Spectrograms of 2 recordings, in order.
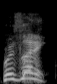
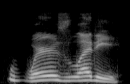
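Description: First: It is said in a Vince impression. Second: It is said in his normal voice.

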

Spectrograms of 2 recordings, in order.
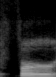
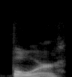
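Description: First: The vowel sounds like the one in 'fur'. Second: The vowel sounds like the one in 'door'. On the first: The speaker calls it wrong. "I say fur instead of four" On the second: The speaker calls it right. "instead of four"

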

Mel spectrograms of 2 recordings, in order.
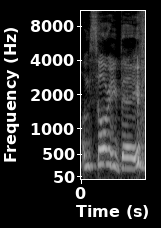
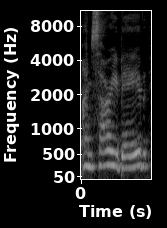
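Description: First: It is said in a put-on accent. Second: It is said in the speaker's own voice.

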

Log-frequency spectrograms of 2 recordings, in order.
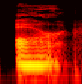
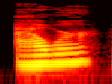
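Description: First: The word is said quickly, like the letter R. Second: The word is said fully, like 'hour'. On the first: "when you say it fast, sometimes it comes out as R" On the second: "that is pronounced our"

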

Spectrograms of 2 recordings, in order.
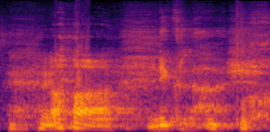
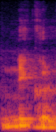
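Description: First: The final j is sounded as a consonant. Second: The final j is silent. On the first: This is how the name is said on a TV show. The speaker calls it wrong. "Have you guys seen Brooklyn Nine-Nine?" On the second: This is how the actor's name is really said. The speaker calls it right. "the bloody J there, though. Silent"

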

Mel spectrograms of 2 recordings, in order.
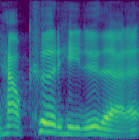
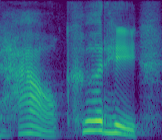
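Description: First: It sounds judging and accusing. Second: It sounds marveling and amazed.

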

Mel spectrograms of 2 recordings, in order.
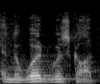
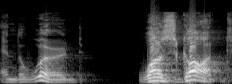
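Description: First: The word God has no special stress. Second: The word God is strongly stressed. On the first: "let me quote the entire verse again" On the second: "The Greek emphasis is like this"

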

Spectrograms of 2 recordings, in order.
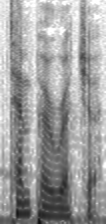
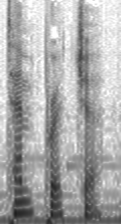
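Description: First: The word is said with four syllables. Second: The word is said with three syllables. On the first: "With four syllables" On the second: "I'm saying three"

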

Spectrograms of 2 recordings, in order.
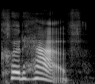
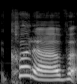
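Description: First: The second word is said as a full 'have'. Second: The second word is reduced to a weak 'of'. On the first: This is the intended phrase. The speaker calls it right. "when they mean could have" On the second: This is how people actually say it. The speaker calls it wrong. "Why do Americans say could have"

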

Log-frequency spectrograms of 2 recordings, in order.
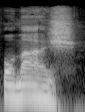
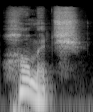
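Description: First: It is said French-style, without the H. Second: It is said British-style, with the H pronounced.

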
